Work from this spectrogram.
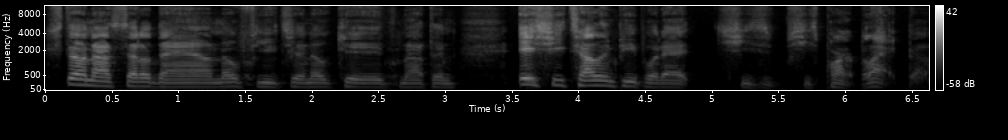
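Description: A man with a Delco Philadelphia accent talks loosely in a casual book-club chat. He tells animated stories full of fillers and the odd swear word, and his voice sits in an ordinary middle register. The sound is dry and close, with no room around it. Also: mid-range voice, unhurried, smooth, no echo. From Philadelphia area. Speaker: podcast co-host.

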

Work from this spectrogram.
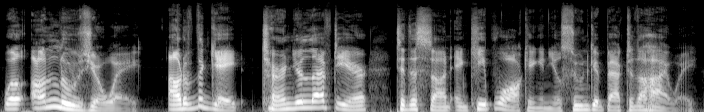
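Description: A man's voice: medium pitch, animated, moderate pace, dry recording, clean studio sound, lightly acted. A man voicing a grumpy, blustering beast-man lord with theatrical indignation, reading from a fantasy storybook. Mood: indignant, blustering. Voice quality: raspy growl.

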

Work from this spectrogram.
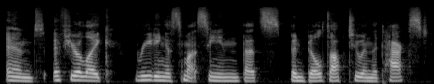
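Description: A woman's voice: lowish voice, fairly even intonation, normal speed, dry recording. Woman guest, giggly and rambly, lots of "like", dry close audio. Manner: giggly, rambling, heavy on fillers. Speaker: podfic reader and guest. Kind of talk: casual interview chat.

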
